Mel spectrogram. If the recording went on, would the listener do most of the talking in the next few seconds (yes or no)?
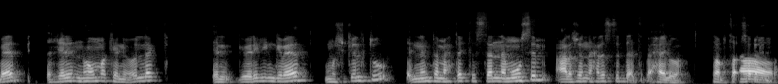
no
